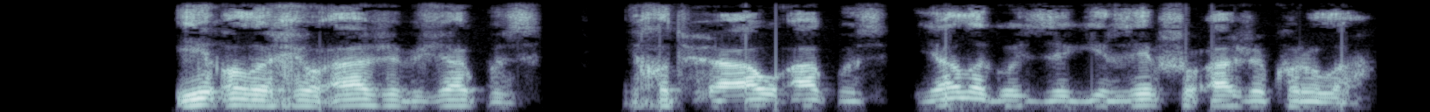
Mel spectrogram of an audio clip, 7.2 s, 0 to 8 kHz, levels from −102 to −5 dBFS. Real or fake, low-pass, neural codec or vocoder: real; 7.2 kHz; none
